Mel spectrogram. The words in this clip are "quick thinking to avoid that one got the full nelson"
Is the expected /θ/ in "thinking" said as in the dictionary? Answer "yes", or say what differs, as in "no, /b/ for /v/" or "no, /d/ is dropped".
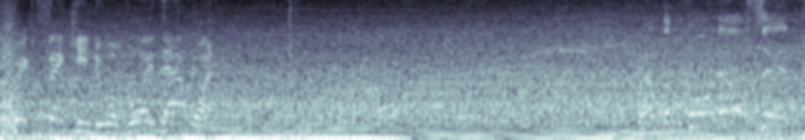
yes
